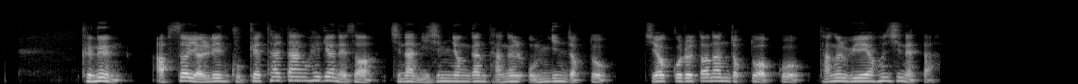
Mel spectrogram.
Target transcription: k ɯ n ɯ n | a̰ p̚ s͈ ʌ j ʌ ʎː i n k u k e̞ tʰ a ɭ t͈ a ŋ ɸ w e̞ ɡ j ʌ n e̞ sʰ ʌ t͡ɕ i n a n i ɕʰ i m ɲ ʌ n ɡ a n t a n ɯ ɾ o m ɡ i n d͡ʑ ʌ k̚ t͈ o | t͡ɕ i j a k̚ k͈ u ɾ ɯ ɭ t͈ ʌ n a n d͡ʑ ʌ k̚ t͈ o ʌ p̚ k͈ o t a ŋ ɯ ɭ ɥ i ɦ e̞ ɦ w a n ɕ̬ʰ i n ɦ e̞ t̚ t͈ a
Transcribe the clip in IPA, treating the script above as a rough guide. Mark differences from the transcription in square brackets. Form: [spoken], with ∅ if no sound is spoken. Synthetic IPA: k ɯ n ɯ n | a̰ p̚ s͈ ʌ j ʌ ʎː i n k u [kʰ] e̞ tʰ a ɭ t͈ a ŋ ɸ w e̞ ɡ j ʌ n e̞ sʰ ʌ t͡ɕ i n a n i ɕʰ i m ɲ ʌ n ɡ a n t a [ŋ] ɯ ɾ o m ɡ i n d͡ʑ ʌ k̚ t͈ o | t͡ɕ i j [ʌ] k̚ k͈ u ɾ ɯ ɭ t͈ ʌ n a n d͡ʑ ʌ k̚ t͈ o ʌ p̚ k͈ o t a ŋ ɯ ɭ ɥ i ɦ e̞ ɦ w [ʌ] n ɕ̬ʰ i n ɦ e̞ t̚ t͈ a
